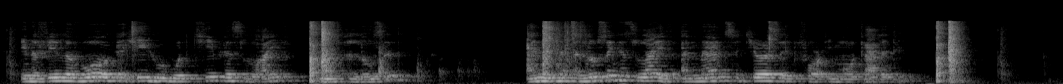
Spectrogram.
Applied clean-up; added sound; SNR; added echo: none; Gunshot, gunfire; 6 dB; reverberation time 0.6 s.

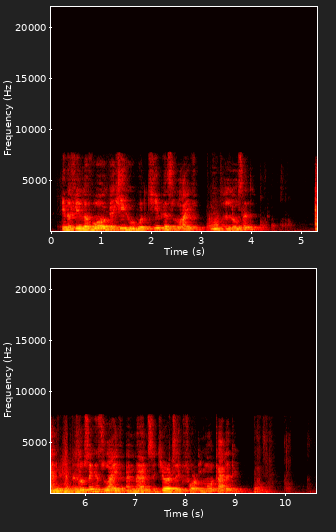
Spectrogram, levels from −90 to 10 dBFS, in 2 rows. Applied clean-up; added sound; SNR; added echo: neural separator model SepFormer DNS4.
